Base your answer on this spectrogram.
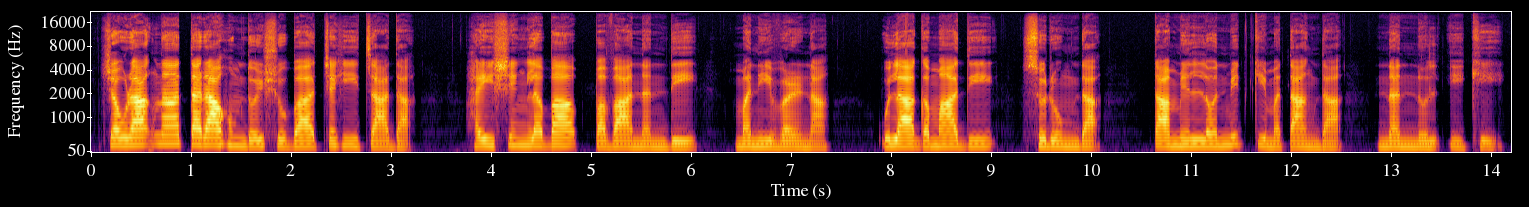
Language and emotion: Manipuri, neutral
